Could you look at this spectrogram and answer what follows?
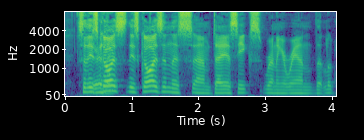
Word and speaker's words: Deus Ex: Yes, Deus, Deus Ex.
